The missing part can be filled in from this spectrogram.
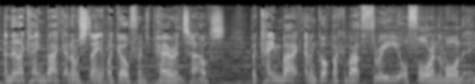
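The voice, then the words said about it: Hoarse voice. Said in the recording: “As you can probably hear in my voice, I shouted a lot.”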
